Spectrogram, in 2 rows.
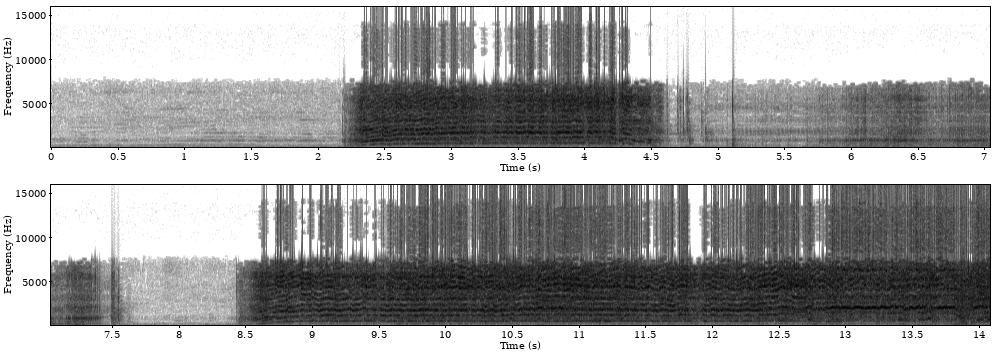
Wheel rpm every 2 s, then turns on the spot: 0, 80, 60, 10, 70, 160, 160.
6-8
